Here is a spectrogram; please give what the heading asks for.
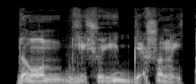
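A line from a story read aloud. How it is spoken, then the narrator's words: Offended mutter. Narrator (Russian): обиженно пробормотала панда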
